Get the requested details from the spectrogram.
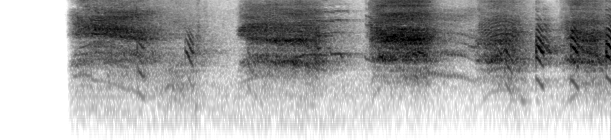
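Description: Beluga whales call in rapid bursts of harsh, buzzy squeals, each about a second long. Short whistled chirps sweep downward through the noise, giving the mix a bright, chattering quality.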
